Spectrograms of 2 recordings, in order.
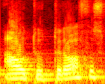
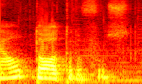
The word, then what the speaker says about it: autótrofos: Então é autótrofos, tá bom? Eu falei autotrófos para separar, né? Mas a pronúncia certa é autótrofos, que são seres que produzem o seu próprio alimento.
